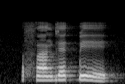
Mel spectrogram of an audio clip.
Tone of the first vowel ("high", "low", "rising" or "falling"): high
